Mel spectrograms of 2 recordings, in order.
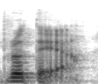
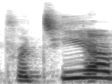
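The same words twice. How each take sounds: First: It is said with a Spanish pronunciation. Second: It is said with an English pronunciation. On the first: "In Spanish, I would say protea" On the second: "I don't know how you say it"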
